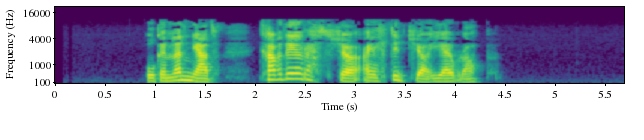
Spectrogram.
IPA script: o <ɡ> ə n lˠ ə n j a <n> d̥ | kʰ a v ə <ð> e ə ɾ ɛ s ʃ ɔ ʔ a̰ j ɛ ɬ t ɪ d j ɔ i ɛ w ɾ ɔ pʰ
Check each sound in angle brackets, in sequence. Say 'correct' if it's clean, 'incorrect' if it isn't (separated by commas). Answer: correct, incorrect, correct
